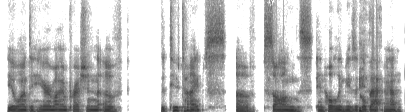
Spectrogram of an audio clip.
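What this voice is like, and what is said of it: Exhausted, lifeless-sounding voice. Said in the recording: “You actually sound like you're dead. ... You sound exhausted. ... Did you just wake up?”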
